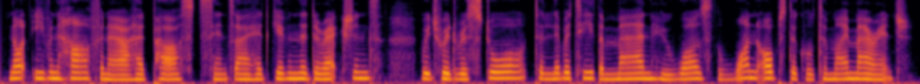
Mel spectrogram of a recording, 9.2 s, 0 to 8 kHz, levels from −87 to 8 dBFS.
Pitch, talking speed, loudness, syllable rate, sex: 195 Hz, 185 wpm, -17 LUFS, 5.1 syllables/s, female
